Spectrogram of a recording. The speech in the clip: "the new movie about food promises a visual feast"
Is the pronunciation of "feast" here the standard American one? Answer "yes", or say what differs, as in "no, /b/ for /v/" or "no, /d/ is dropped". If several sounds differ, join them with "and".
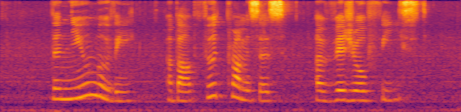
yes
